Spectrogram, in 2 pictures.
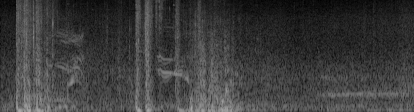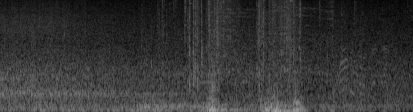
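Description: Rifle shots fire in loud bursts.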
